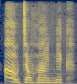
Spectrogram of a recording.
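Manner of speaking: loud, jovial dismissal; shouted. A narrator's reading. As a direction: call it out breezily over the crowd. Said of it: "shouted Sir Patrick's head from the floor".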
